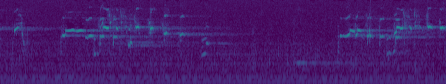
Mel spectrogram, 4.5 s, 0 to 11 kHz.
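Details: Two eagles fly in from the left and both call on landing, around 13:46: two bursts of high, thin chittering, rapid piping phrases about a second long, over a steady low hum.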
